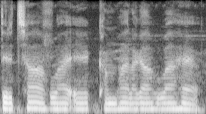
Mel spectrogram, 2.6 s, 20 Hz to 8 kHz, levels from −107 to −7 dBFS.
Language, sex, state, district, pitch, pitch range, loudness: Hindi, male, Uttar Pradesh, Lucknow, 110 Hz, 110-115 Hz, -17 LUFS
